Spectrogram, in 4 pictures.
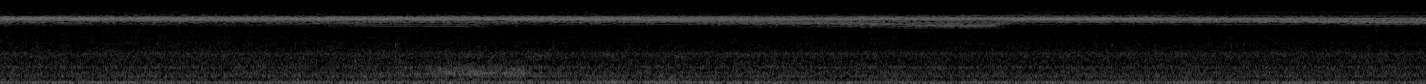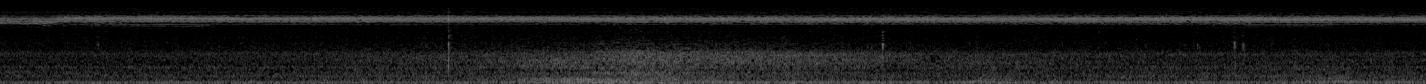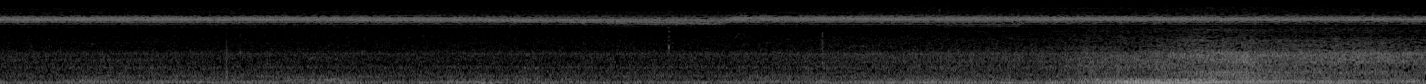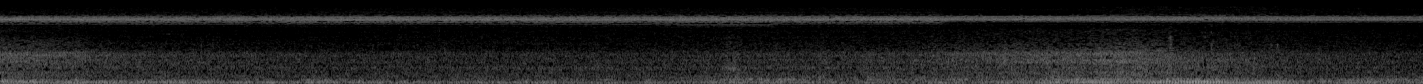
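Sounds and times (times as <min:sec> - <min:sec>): high-pitched insect chorus: 0:00.0 - 0:57.0.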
